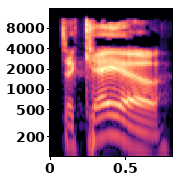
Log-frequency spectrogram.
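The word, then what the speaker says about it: Takei: Let's talk about, how do you pronounce this? The Takeo? – Takeo. – As in George Takeo? – That's right.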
